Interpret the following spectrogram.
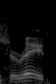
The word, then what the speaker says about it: Charade: Charade, like the game.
